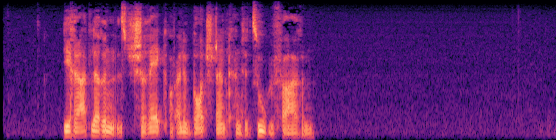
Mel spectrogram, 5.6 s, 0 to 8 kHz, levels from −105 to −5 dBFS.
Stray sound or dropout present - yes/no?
no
